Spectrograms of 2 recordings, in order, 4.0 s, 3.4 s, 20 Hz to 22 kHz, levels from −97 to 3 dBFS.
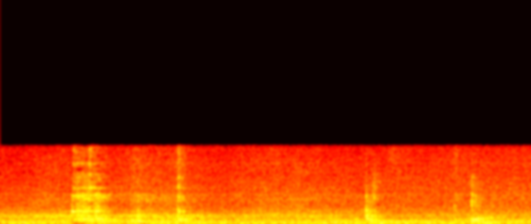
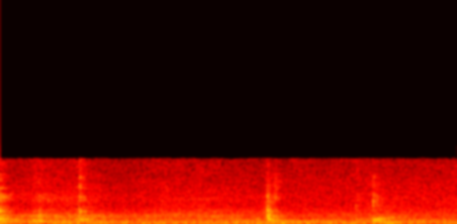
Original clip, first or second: second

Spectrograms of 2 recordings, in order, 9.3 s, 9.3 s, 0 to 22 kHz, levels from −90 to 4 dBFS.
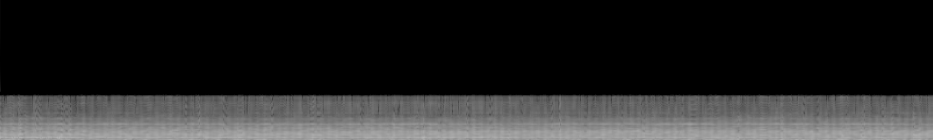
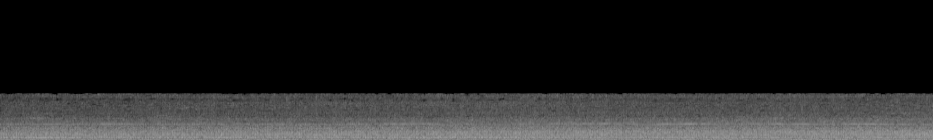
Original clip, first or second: second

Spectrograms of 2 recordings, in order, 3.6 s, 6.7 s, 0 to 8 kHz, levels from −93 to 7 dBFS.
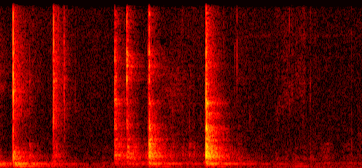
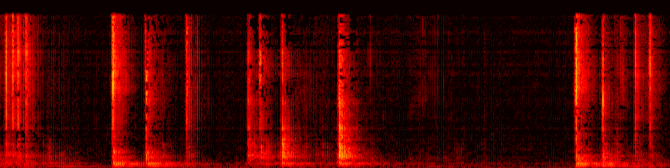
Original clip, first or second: first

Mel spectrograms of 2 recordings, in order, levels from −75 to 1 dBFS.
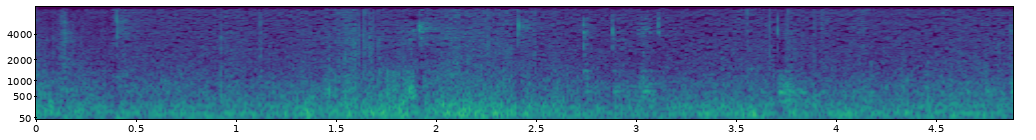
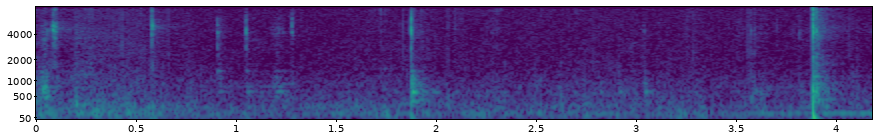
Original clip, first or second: second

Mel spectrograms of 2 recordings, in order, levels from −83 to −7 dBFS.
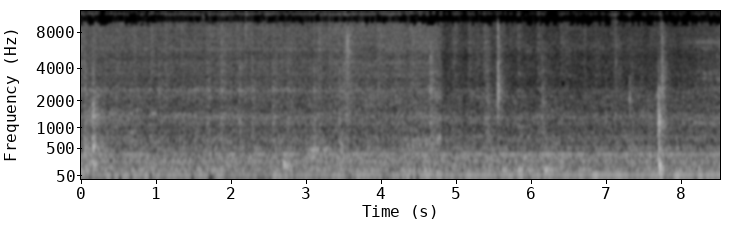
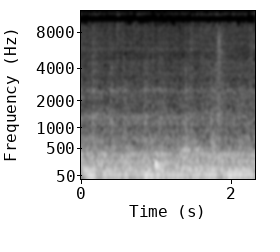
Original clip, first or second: first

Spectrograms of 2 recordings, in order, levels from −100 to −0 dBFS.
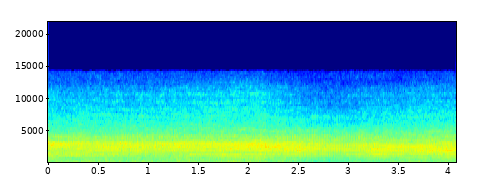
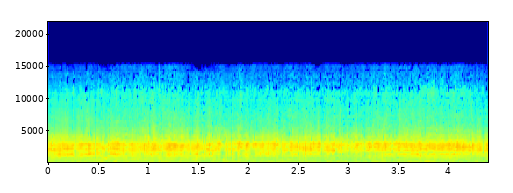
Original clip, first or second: first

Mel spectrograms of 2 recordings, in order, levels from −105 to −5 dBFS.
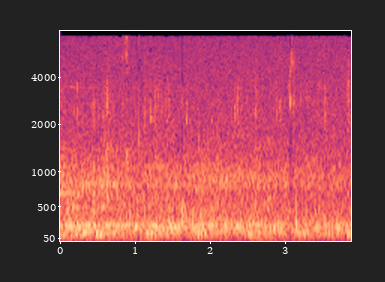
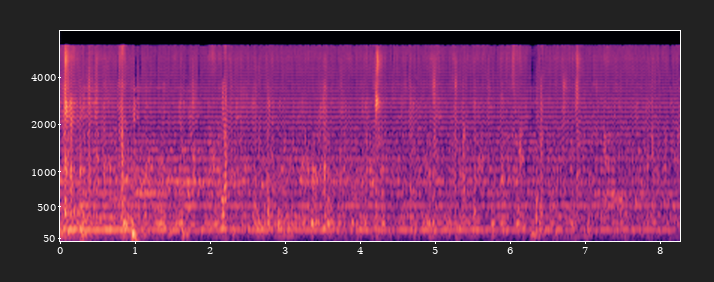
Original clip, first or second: first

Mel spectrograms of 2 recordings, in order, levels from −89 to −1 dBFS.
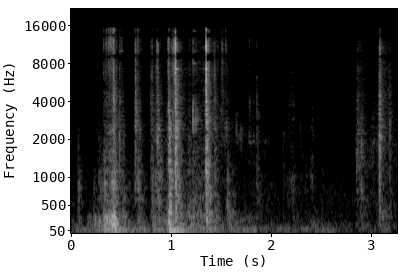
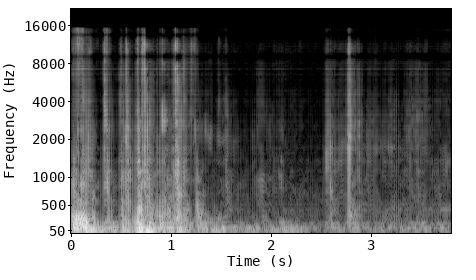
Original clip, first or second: first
